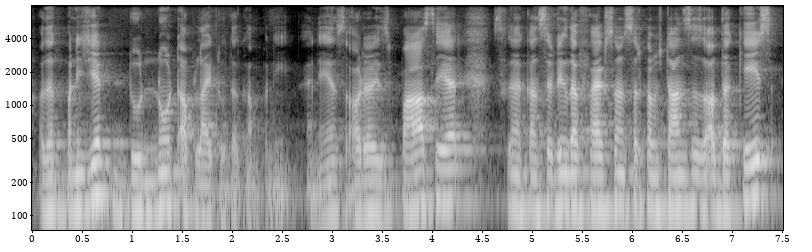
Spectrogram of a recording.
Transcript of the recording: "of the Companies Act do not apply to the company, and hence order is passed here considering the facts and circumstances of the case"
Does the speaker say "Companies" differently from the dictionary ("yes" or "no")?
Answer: yes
